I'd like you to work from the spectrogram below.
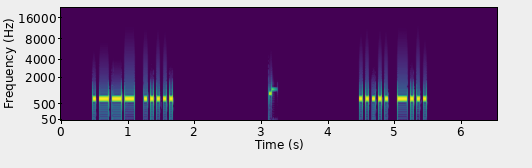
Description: Morse code, heard as a keyed tone, about 25 wpm, 700 Hz. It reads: J 5 5 B
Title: Two Challenging Letter-Number Combinations 25wpm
